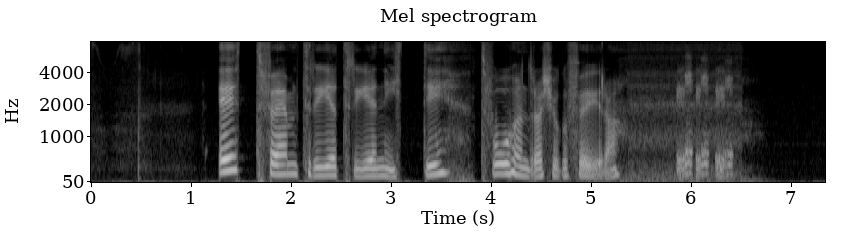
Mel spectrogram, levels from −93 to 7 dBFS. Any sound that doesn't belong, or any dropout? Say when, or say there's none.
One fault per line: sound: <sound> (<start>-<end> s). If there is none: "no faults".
sound: laugh (5.8-6.4 s)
